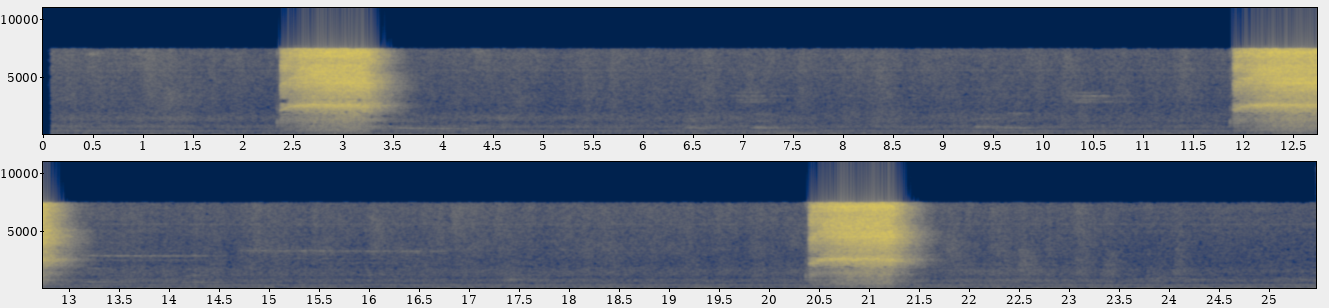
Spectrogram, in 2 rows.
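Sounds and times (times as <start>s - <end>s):
barn owl: 2.3s - 4.5s, 11.8s - 14.6s, 20.4s - 21.8s.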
